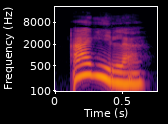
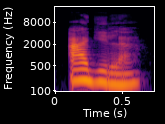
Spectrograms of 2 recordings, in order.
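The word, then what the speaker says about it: águila: have the g-u-e combination as in guerra guerra or the g-u-i combination as in aguila aguila when you have these combinations the u doesn't make a sound other than these exceptions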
